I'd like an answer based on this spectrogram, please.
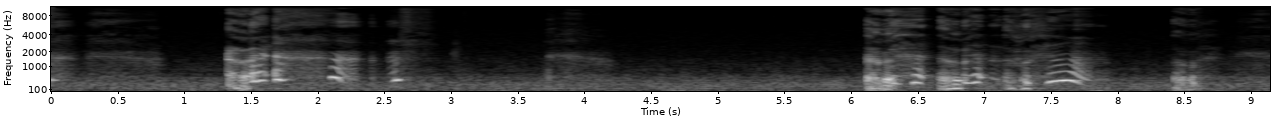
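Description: Several short, rough throat-clearing bursts in two groups, separated by quiet room noise; ordinary throat clearing.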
